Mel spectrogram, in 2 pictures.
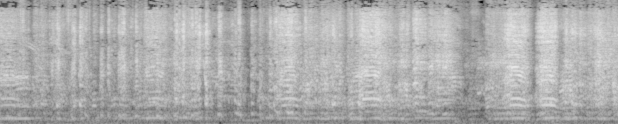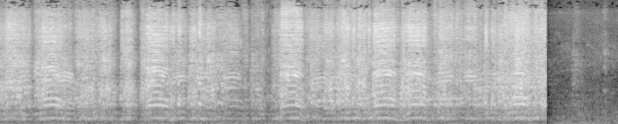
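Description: Geese honk loudly and repeatedly close by.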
